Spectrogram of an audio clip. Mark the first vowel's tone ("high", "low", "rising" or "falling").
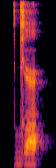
low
